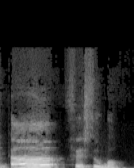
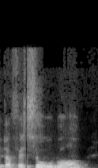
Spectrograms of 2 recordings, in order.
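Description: First: The stress is on the first syllable of tafsu. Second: The stress is on the last syllable of tafsu. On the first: The speaker calls it right. "אלא ותפסו בו. הטעמה עוברת אל התו" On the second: The speaker calls it wrong. "לא אומרים ותפסו בו"

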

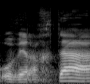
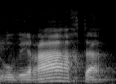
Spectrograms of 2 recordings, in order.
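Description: First: The stress is on the final syllable. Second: The stress is on the penultimate syllable. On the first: It is a command to bless. The speaker calls it right. "הפסוק וברכת מלרע" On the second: It tells that someone once blessed. The speaker calls it wrong. "כשאדם אומר את זה מלעיל"

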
